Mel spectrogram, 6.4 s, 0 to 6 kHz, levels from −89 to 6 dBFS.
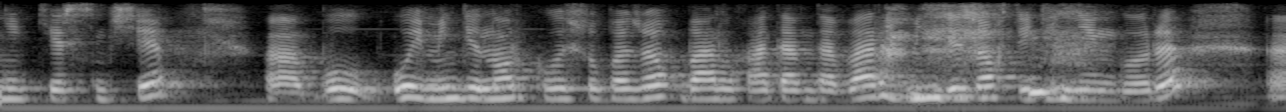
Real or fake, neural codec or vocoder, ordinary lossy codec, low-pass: real; none; none; 5.4 kHz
